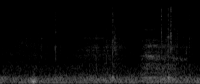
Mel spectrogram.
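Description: Quiet car cabin: a faint steady low hum with a single soft knock about a third of a second in.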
